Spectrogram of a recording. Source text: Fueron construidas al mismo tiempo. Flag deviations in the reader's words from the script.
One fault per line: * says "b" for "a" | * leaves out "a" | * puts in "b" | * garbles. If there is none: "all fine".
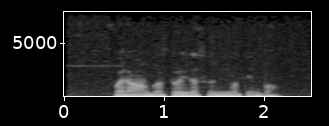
all fine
